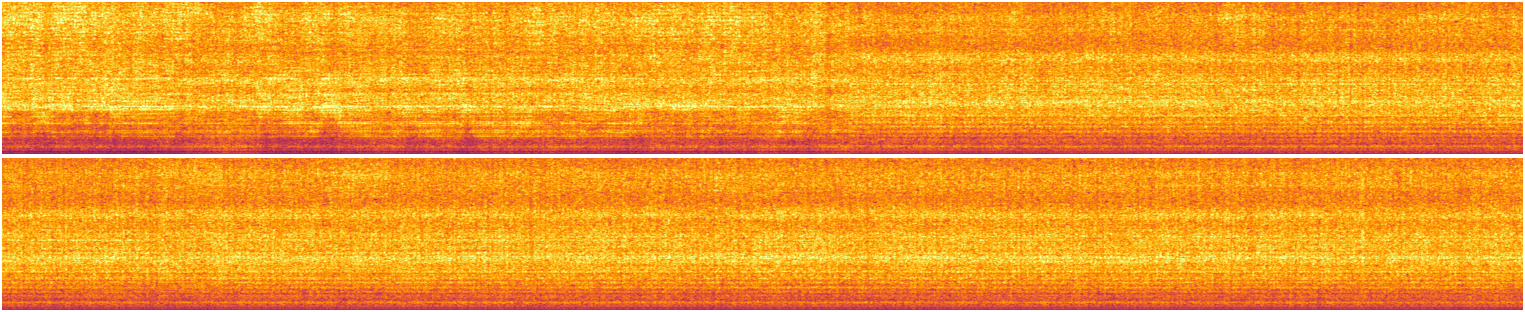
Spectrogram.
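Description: Craftsman bench belt sander running steadily while narrow leather strips are held against the moving belt. The low hum shifts slightly about eight seconds in.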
